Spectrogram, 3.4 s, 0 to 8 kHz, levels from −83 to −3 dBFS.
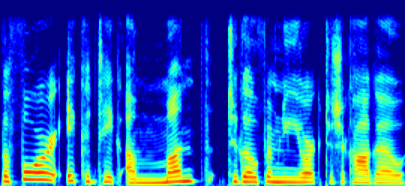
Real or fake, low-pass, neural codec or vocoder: real; 7.2 kHz; none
